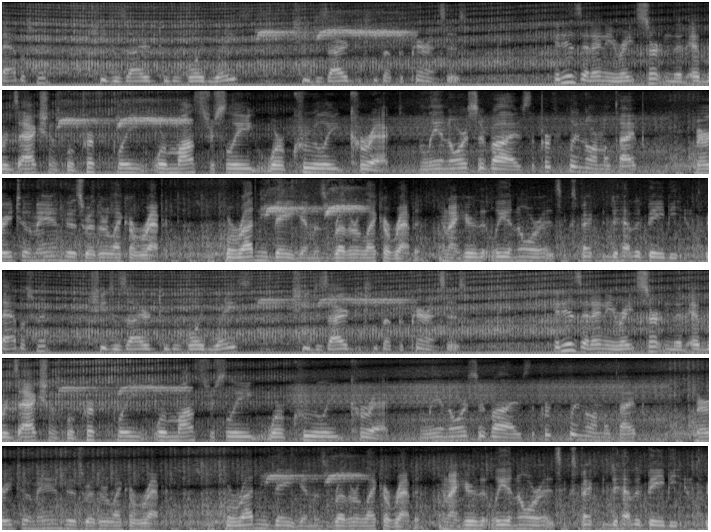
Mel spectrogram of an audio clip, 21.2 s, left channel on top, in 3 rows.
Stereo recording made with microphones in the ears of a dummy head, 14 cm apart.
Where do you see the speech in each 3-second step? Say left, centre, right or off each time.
right, right, centre, left, left, left, right.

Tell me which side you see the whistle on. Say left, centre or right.
left.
